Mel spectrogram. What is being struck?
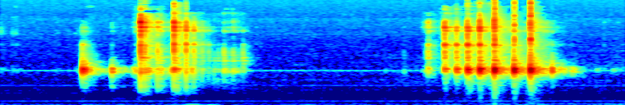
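Carved hollow wooden frog guiro played with a wooden stick.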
